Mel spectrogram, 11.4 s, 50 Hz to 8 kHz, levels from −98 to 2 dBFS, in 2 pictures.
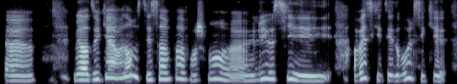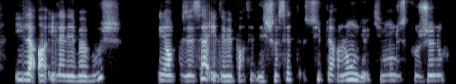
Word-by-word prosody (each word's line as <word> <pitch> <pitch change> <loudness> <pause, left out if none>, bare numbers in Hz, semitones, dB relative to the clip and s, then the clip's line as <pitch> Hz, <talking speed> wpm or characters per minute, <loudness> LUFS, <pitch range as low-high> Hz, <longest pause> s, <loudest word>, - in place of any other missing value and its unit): Heu, 180 0 0 0.5
mais 205 +1 +4
en 205 - +10
tout 225 +2 0
cas 140 -8 +4
mais - - +1
non, - - +4
mais 325 - +3
c'était 215 -6 -4
sympa 230 +1 +2
franchement 225 +3 0
heu, - - -2
lui 235 +5 0
aussi 240 0 +1
et, 175 -2 +1 0.3
en - - -2
fait 245 +4 +4
ce 270 - -6
qui - - -13
était 190 0 -4
drôle 235 +9 -1
c'est 350 +7 -8
qu'il 360 0 -4 0.5
a - - +9
a - - +6
il - - -3
a 180 - +2
les 175 0 +1
babouches, 290 - -3 0.4
et 195 - -2
en 185 - +5
plus 350 - -12
de - - -1
ça 250 -7 +4
il 365 - -1
devait 350 0 -2
porter 195 - -10
des 160 - -7
chaussettes 210 +6 0
super 205 -6 -6
longues 210 +1 0
qui - - -14
montent 190 +1 -9
jusqu'aux 180 0 -7
genoux. 185 +2 +4
205 Hz, 235 wpm, -25 LUFS, 180-245 Hz, 0.5 s, en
